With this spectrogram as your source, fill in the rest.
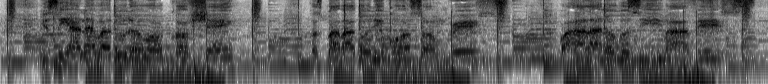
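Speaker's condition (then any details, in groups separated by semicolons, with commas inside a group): No condition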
